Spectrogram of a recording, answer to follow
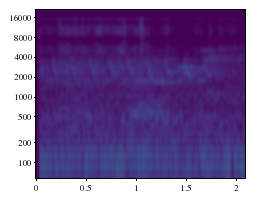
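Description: Faint outdoor ambience with a low rumble, over which a bird gives a quick run of high chirps, about six a second, through the first second, then a couple of short high whistled notes near the end.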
